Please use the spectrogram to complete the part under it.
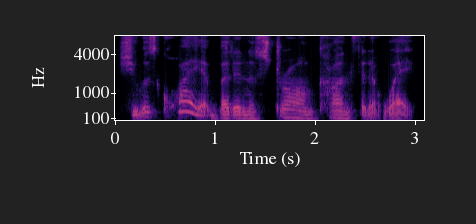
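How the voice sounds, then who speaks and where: A woman narrates a picture book for children in a deliberate, teacherly manner. Her intonation is very animated, rising and dipping widely. The sound is dry, with very little room around the voice. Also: rumbling low, gravelly, dry recording. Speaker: children's read-aloud narrator and educator. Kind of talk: picture book read-aloud with asides to young listeners.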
